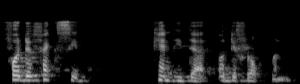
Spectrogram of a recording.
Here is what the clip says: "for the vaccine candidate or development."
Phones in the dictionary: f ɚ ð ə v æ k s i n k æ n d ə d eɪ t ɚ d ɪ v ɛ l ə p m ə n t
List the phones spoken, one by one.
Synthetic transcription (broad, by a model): f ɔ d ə f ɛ k s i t k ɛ n d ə d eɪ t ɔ d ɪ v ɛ l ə p m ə n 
